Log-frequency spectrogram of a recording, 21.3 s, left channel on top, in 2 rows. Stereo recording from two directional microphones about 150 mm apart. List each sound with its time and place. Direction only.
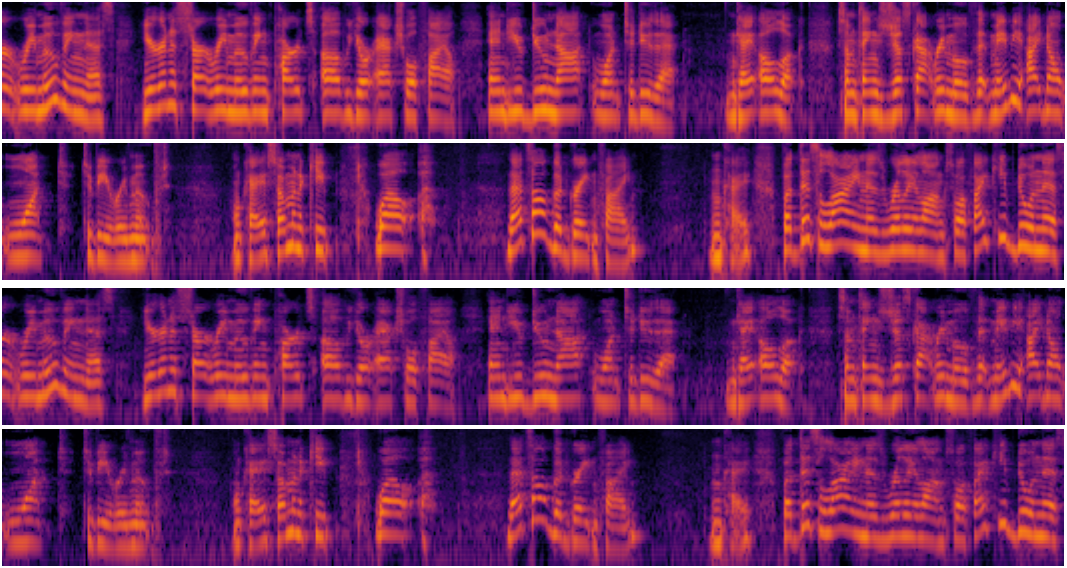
0.0 s speech: 35° left (ahead or behind)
